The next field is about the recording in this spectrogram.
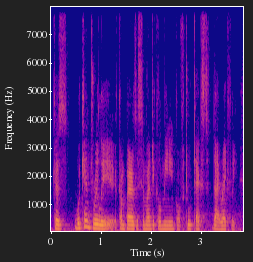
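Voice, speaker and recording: A man with a Russian accent talks through a programming demo from a home desk. His voice sits at an ordinary middle pitch, and he explains steps patiently, stopping often on filler sounds as he thinks aloud. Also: flat delivery, mellow. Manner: unhurried, explanatory, frequent "uh" fillers. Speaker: software developer presenting a demo. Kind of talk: screen-recorded coding walkthrough.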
